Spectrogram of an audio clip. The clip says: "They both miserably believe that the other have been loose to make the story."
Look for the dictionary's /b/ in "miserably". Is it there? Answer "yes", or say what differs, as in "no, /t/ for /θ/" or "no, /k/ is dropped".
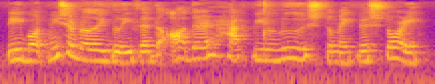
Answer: no, /b/ is dropped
